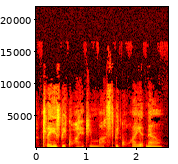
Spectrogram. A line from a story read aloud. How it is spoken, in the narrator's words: she whispers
